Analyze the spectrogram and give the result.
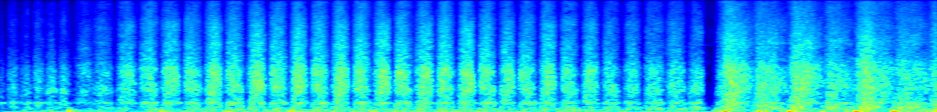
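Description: Two hands in nylon mesh scrub gloves rub aggressively up and down over a black foam windscreen on a blue microphone. The result is fast, rhythmic, scratchy swishing strokes over a heavy low rumble. After a brief break near the seven-second mark, the rubbing returns louder and rougher.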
